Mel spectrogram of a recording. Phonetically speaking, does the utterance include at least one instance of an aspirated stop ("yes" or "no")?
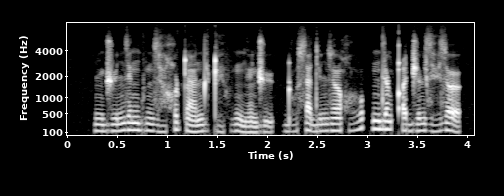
no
